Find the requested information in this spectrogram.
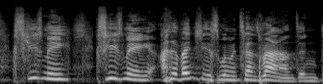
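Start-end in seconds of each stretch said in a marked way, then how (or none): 0.1-1.5 higher, louder calling out; raised mock call after the lady. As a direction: chase someone down the aisle politely. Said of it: "waddling after this lady saying".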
